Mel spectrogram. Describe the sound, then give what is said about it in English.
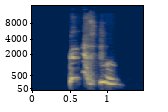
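A single sneeze, voiced and drawn out in three quick bursts, ah-ah-choo style, with a sharp breathy middle burst and a falling tone at the end. No other sounds. “Bless you. Thank you.”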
